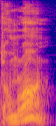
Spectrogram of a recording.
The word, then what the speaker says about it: Imran: of Moses and Aaron because his name is Imran so the last letter is M not in so the foolish Mohammed he thought that Mary she is the daughter of imran and imran is the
